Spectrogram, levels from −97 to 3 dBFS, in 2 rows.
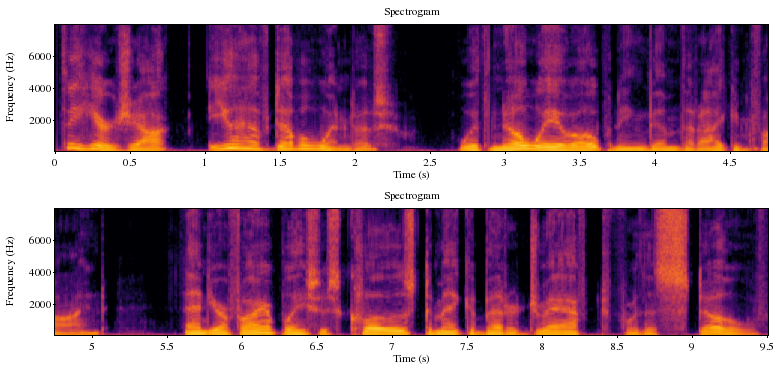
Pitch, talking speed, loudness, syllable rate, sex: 145 Hz, 190 wpm, -17 LUFS, 5.1 syllables/s, male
